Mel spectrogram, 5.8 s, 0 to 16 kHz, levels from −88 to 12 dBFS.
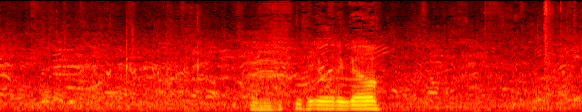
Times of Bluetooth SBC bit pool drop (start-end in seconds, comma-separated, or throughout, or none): none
